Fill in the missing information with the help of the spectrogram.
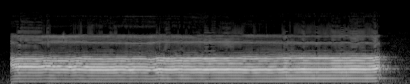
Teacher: kalau huruf hamzah, a dengan h itu satu makhraj, yaitu bagian kerongkongan bagian bawah di sini. Sini nih, sini bagian bawah.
